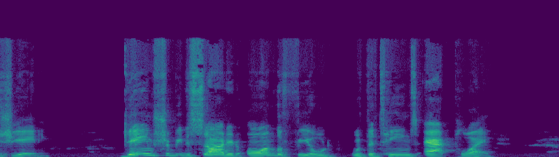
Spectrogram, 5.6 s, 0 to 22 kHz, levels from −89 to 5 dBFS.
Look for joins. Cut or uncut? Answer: uncut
